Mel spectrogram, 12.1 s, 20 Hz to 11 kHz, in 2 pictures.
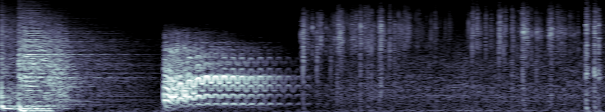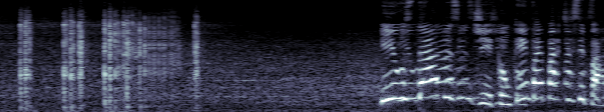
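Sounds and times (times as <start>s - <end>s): dice clattering on stone floor: 3.0s - 8.3s.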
